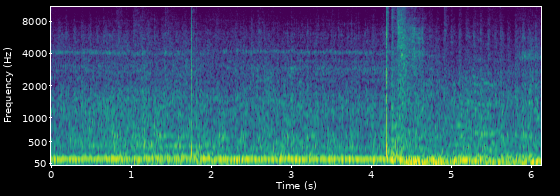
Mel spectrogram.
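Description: Tank tracks clank and grind over the street.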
